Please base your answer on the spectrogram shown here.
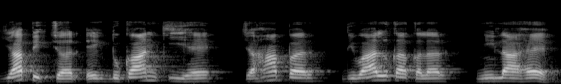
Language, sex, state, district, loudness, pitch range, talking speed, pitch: Hindi, male, Uttar Pradesh, Lucknow, -21 LUFS, 145-170 Hz, 140 wpm, 150 Hz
